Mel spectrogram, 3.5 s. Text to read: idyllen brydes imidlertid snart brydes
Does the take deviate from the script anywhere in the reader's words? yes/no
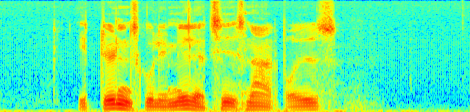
yes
